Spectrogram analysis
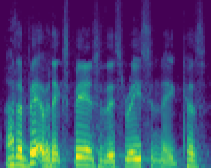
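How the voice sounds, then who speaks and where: A man with a croaky voice giving a conversational Buddhist talk, often checking in with "yeah?" and breaking off his sentences. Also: mid-range voice, very fast, mellow. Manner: conversational, tag questions, self-interrupting. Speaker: Buddhist teacher. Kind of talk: dharma talk. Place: meditation hall.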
